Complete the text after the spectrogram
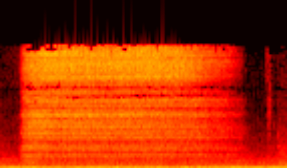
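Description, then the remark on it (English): A long, steady deep breath drawn in through the nose or mouth during a breathing exercise, extending the belly, a breathy hiss that holds for a couple of seconds before cutting off, with no talking. “So just take a deep breath in”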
